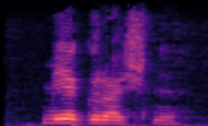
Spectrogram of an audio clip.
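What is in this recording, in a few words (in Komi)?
"меграсьны", Komi-Zyrian, female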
